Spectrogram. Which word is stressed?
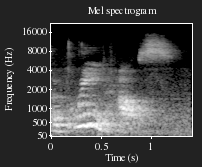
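green. The stress falls on the word green. It is a glass building for growing plants. "a simple noun"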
